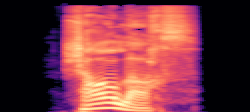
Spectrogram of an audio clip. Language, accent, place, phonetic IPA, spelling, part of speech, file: German, Germany, Berlin, [ˈʃaʁlaxs], Scharlachs, noun, De-Scharlachs.ogg
- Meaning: genitive of Scharlach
